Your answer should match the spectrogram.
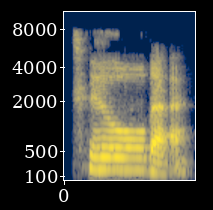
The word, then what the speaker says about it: tilde: And I'm going to kind of highlight that and label to help us remember this is called a tilde, pronounced like Matilda. Tilde.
